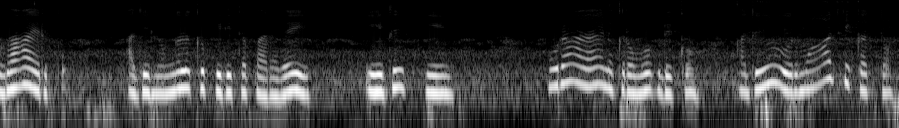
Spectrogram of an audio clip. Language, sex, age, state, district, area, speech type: Tamil, female, 18-30, Tamil Nadu, Ranipet, urban, spontaneous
